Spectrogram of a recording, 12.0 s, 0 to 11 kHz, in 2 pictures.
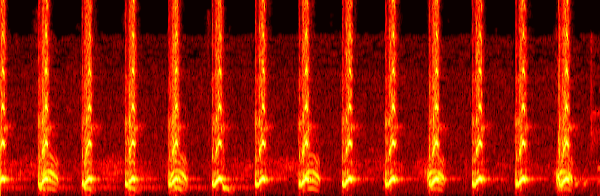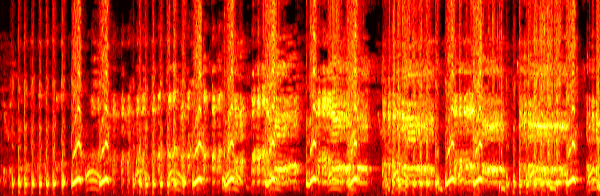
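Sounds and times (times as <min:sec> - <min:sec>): waterbird calling: 0:02.1 - 0:12.0
rapid stuttering bird calls: 0:02.6 - 0:12.0.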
